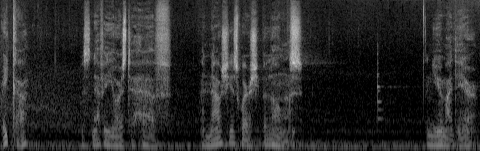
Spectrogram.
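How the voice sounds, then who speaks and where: An actor playing a smug, menacing villain in a cinematic video game, speaking in a formal, theatrical, condescending manner. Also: male voice, sits low, animated, measured pace, pauses often, a bit bright, a little hiss or hum. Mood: mocking, threatening. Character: smug, menacing male villain and faction leader.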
